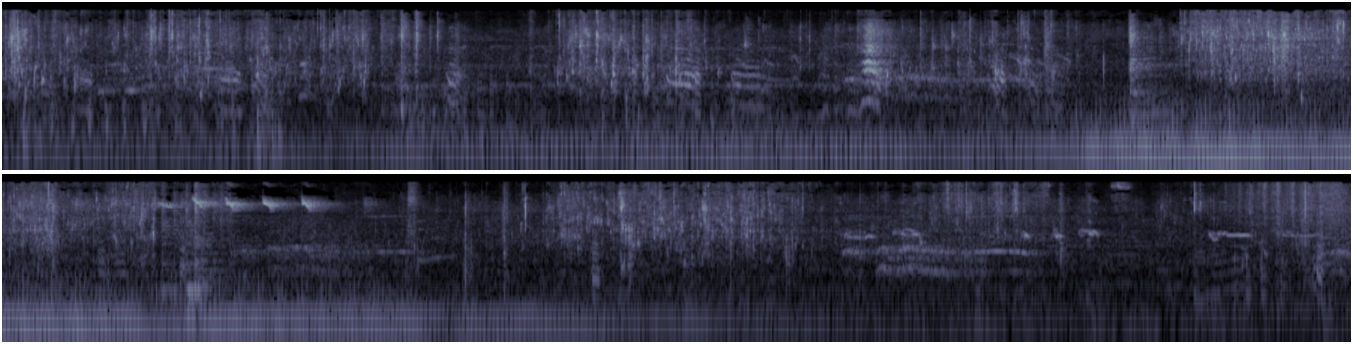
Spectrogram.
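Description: Water trickling and splashing with scattered clicks, plus short bird chirps. A low droning hum swells in from about eight seconds in, is the loudest sound for several seconds, and fades out a few seconds before the end.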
